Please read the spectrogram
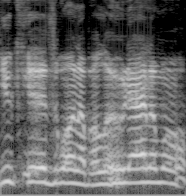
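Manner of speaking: rough, raspy, smoke-worn voice. Retelling what a man asked the kids, in a rough, smoky voice. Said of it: "he had a rough, smoky voice".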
